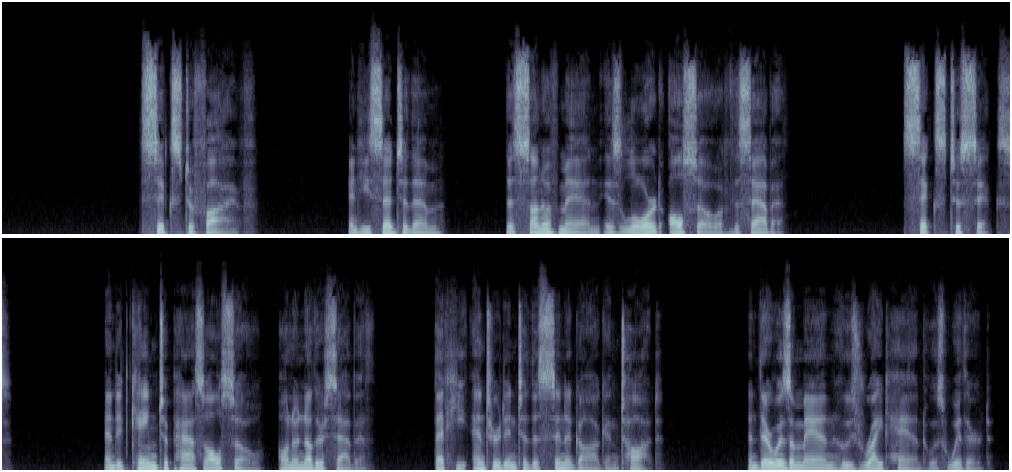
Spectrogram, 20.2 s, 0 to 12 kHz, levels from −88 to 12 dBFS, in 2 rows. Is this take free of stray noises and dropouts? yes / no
yes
